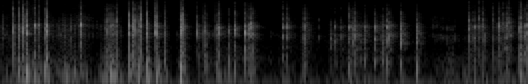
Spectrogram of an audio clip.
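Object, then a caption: Silicone bristle scrubber. Fingertips scratch and flick the nubs of a green silicone bristle scrubber while the pad is flexed in the hands. The result is a run of quick, dry scratching and crinkly ticking bursts, bright and thin, with short pauses between clusters and almost no ring after each touch.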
